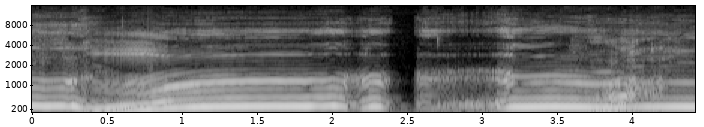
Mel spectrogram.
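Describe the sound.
A person imitates a cow, drawing out long, loud, low moos with sliding pitch, split by a brief pause, then a second sustained moo that wavers at the end.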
